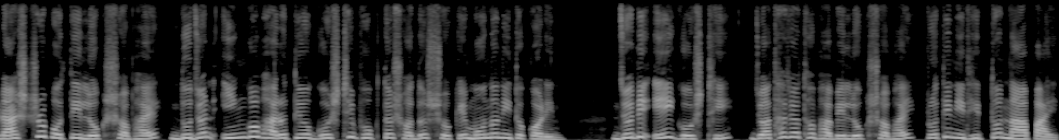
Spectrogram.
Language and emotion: Bengali, neutral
